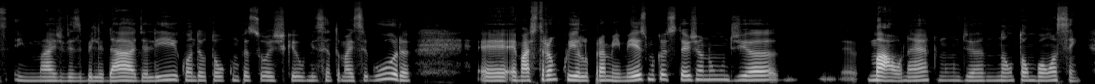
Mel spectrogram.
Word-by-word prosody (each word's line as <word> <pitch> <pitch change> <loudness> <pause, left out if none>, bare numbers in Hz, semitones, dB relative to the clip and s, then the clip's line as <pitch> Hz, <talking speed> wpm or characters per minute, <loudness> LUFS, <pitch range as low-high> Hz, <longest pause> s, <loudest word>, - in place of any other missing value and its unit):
em 185 -3 -10
mais 175 0 -3
visibilidade 170 +1 +1
ali, 185 +6 -2
quando 190 -2 -6
eu 185 - -4
tô 180 0 -6
com 190 +1 -13
pessoas 185 -1 -6
que 190 - -7
eu 180 - -7
me 180 0 -10
sinto 180 -1 -10
mais 175 0 -4
segura, 195 +1 0 0.6
é 180 +2 +1
é - - +3
mais 185 0 +4
tranquilo 215 -5 +2
pra 195 -1 +1
mim, 175 -3 -4
mesmo 215 +6 +3
que 235 - -1
eu - - +2
esteja 215 -1 -1
num 215 0 -5
dia 200 +1 +2 0.9
mal, 180 -4 +8
né, 180 +3 -1
num 185 -1 -12
dia 180 0 -5
não 180 0 -7
tão 185 -1 -2
bom 180 0 0
assim. 175 -5 -4
185 Hz, 190 wpm, -24 LUFS, 175-200 Hz, 0.9 s, mal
